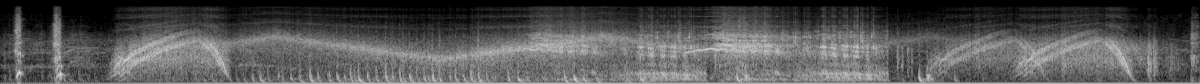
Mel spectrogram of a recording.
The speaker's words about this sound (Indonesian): Penunggang kuda melarikan kudanya ke arah tempat kita.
